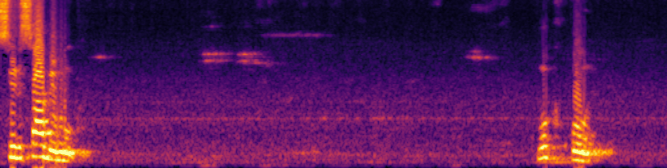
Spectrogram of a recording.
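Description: A marker squeaks faintly on a whiteboard.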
